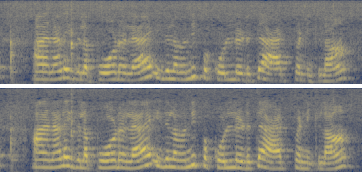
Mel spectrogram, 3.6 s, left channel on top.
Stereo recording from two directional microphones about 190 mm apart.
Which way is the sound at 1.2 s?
25° right (ahead or behind).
